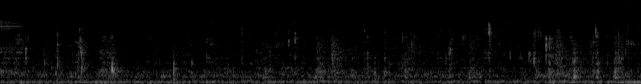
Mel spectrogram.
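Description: Faint chewing and small clicking mouth sounds of someone eating a mouthful of rice, fried chicken and greens taken up by hand.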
